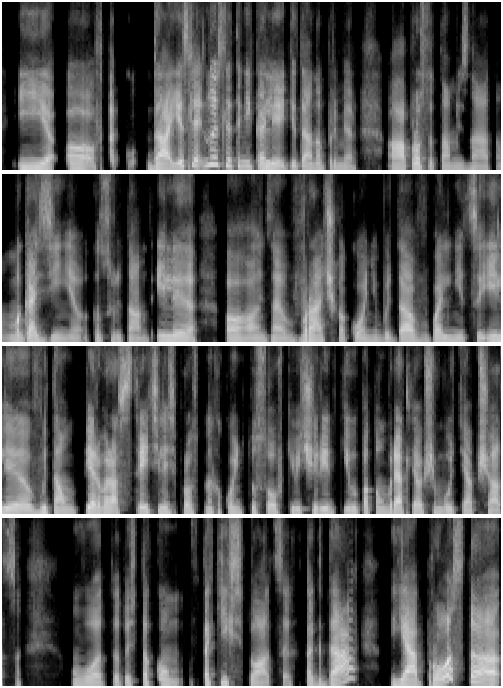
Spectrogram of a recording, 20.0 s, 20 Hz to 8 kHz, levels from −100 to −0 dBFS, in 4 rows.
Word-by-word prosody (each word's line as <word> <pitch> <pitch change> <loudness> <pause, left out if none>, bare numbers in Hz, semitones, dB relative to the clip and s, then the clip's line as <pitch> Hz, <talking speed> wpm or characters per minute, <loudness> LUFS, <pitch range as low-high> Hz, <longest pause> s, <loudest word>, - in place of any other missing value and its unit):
И, 195 -1 +2
а, 185 -2 +1
в - - -14
тако 195 - -7
да, 190 0 +6
если, 235 - +3
ну, 285 - -6
не 345 - +6
если 315 -4 0
это 260 0 -5
не 230 -1 -3
коллеги, 185 -8 +1
да 155 +4 -1
например, 165 -6 -7 0.3
а 160 -1 +2
просто, 200 0 -1
там, 155 -2 -7
не 155 - -10
знаю 155 -3 -6
там, - - -17
в - - -17
магазине 175 -7 0
консультант, 165 -1 -7
или, 175 -5 +2 0.3
а, 150 -3 +1
не 155 - -10
знаю 145 -3 -3
врач 180 +1 +1
какой-нибудь 155 -1 -7
да 165 0 +3
в 155 -1 -13
больнице, 160 -3 -3
или 170 -2 +3
вы, 170 +4 -1
там, 155 -3 -1
1 180 -3 +5
раз 160 -1 +3
встретились 195 -1 +1
просто 170 -2 -4
на 170 - -4
какой-нибудь 175 -2 -6
тусовке, 170 -1 -4
вечеринке, 165 0 0
и 160 - -2
вы 170 - -2
потом 170 0 -4
вряд 170 0 +4
ли 175 - +1
вообще 165 +2 -2
будете 165 -1 -3
общаться. 140 -2 -2 0.5
Вот, 160 -3 -1
э, 150 - -4
то 160 - -7
есть, 160 - -4
в - - -51
таком 195 -6 -3
в 165 - -30
таких 210 0 -1
ситуациях. - - -3
Тогда 180 0 +4 0.4
я 190 +3 +7
просто, 195 +1 +6
170 Hz, 190 wpm, -23 LUFS, 160-190 Hz, 0.5 s, я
